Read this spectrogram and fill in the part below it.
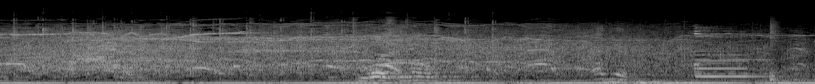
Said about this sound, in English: Ladies and gentlemen, can we have a big round of applause for the …?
